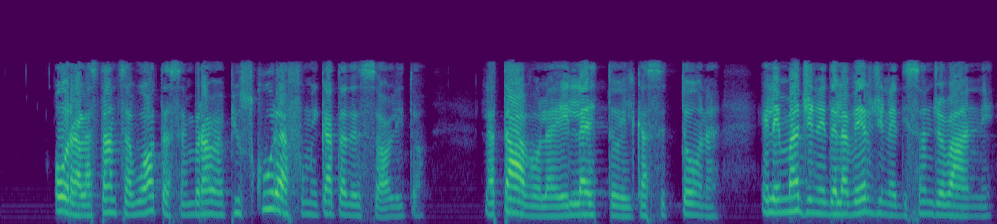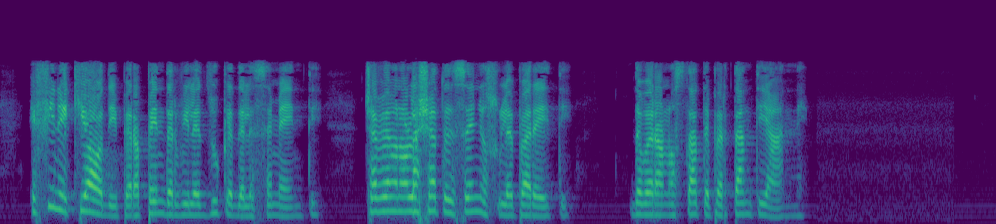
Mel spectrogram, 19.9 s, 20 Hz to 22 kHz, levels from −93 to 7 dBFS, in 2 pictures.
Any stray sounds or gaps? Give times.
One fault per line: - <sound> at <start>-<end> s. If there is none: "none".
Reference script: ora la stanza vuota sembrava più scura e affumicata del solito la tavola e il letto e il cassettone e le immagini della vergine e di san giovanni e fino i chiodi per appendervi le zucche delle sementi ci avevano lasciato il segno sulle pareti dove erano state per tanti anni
none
